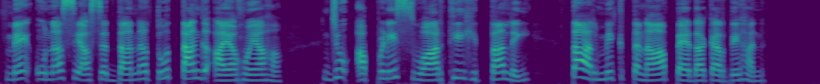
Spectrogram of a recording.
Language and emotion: Punjabi, disgusted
